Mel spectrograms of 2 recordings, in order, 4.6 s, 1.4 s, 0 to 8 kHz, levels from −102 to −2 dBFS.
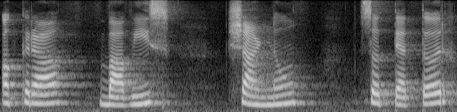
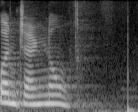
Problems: background sounds at intervals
